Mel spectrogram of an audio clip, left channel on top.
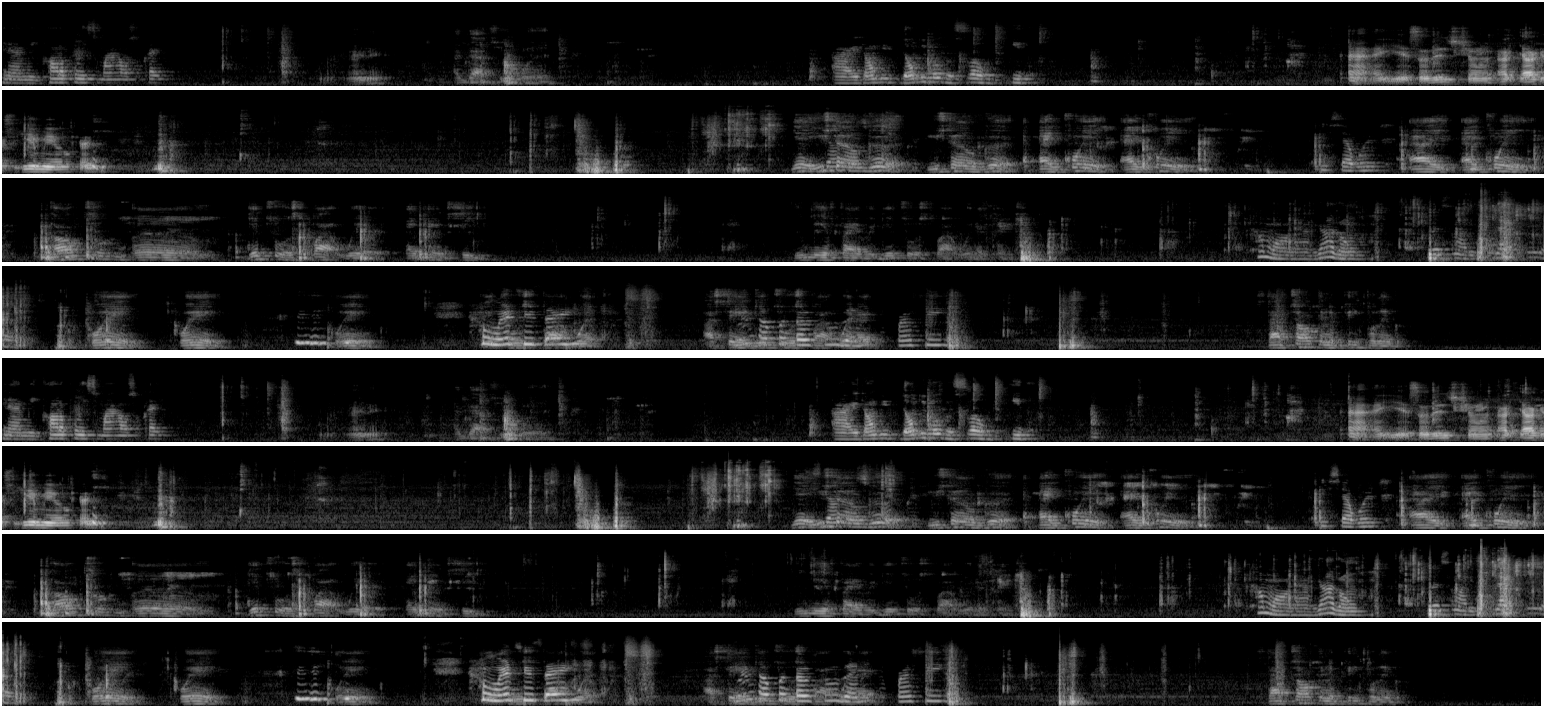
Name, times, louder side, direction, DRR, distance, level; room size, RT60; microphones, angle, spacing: voice 1, 0.0-1.6 2.8-2.9 4.8-5.2 6.0-6.2 8.1-10.4 10.9-11.0 12.4-12.6 12.8-13.3 14.5-15.0 16.3-16.4 16.8-20.1 20.5-21.6 22.3-23.2 23.7-23.8 24.2-24.3 26.6-26.9 27.4-28.0 28.5-29.5 30.1-30.2 31.2-31.4 32.5-33.0 33.8-33.9 35.0-35.2 37.4-37.5 38.1-38.2 40.8-41.4 42.5-42.6 43.1-46.5 46.8-47.0 49.2-49.5 50.6-52.0 52.5-52.8 53.6-55.0 55.2-55.9 56.3-57.4 57.8-57.9, right 3 dB, 50° right, 0.8 m, -29 dB
voice 2, 4.5-5.4 23.3-27.4 29.5-30.7 31.3-32.9 33.2-35.7 38.8-41.0 47.1-47.6 48.0-48.5 49.6-50.0 51.0-52.2 53.3-55.0 58.9-60.2, left 1 dB, 20° left, 2.5 m, -34 dB
voice 3, 13.5-16.3, equal, 15° right, 1.7 m, -24 dB
13.5 x 7.4 x 6.9 m
head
